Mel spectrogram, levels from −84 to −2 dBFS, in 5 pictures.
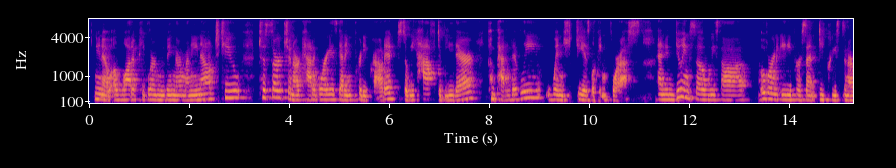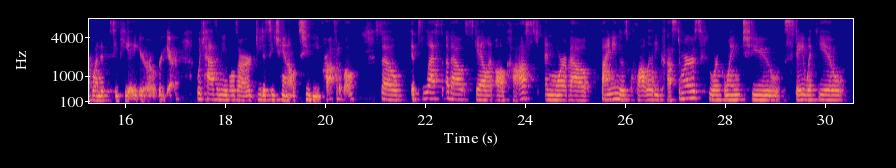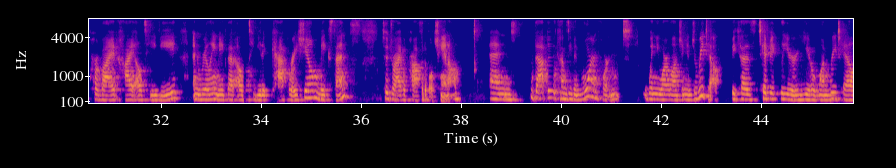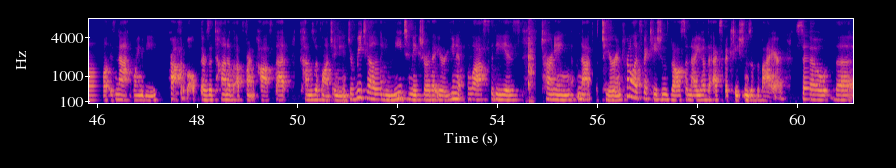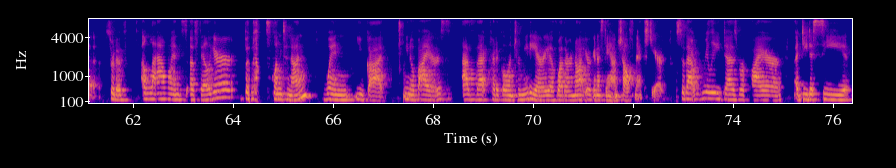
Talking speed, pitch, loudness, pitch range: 160 wpm, 175 Hz, -28 LUFS, 165-195 Hz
